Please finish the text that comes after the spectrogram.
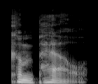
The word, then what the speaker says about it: compel: next verb is compel this word has two syllables and the stress is on that second syllable compel what it means is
